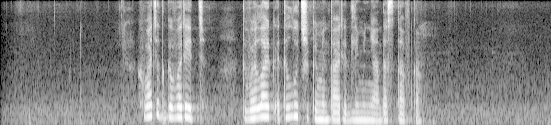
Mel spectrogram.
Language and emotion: Russian, neutral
